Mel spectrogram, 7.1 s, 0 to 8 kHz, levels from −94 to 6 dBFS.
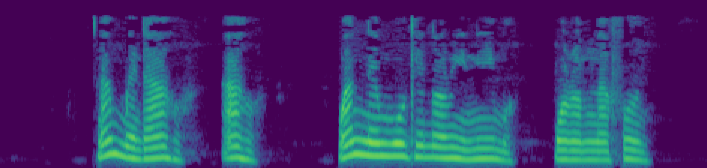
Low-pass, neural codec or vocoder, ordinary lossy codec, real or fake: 7.2 kHz; none; MP3, 24 kbps; real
